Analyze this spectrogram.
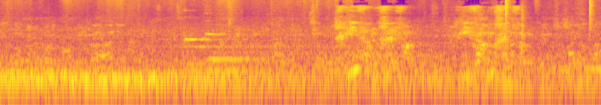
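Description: A metro train rumbles steadily along the track.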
